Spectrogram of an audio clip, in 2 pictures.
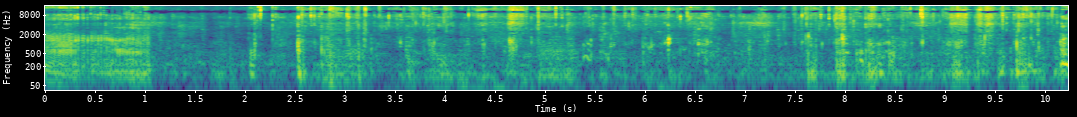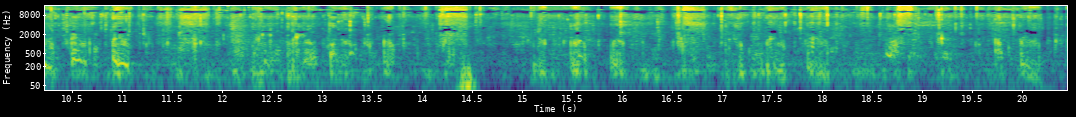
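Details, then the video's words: Three pug dogs eating butter in Southern California's Inland Empire make sloppy, wet licking and smacking noises, dense irregular clicks with occasional snorts and a sharp thud near the middle. "Pugs Eating Butter - Calming Sounds of Sloppy Licking, Snorting"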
